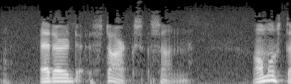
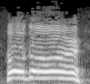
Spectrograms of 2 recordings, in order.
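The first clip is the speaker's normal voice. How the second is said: high, very loud roar; 8 dB louder than usual. A narrator's reading. Hodor terrified by a thunderclap, roaring. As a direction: roar the name full out. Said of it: "he roared".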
